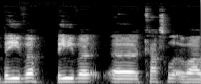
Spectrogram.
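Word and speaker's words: Belvoir: as I hate it bwise pronounced Beaver uh bloody stupid uh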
